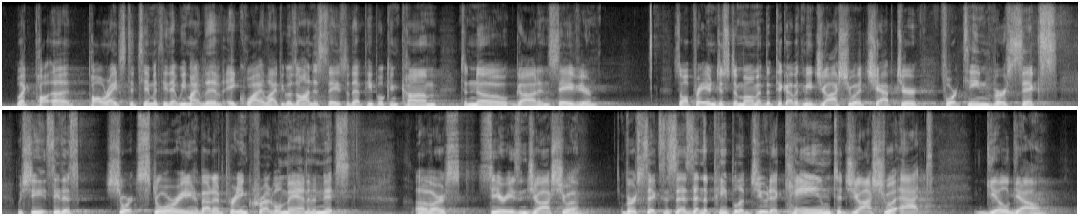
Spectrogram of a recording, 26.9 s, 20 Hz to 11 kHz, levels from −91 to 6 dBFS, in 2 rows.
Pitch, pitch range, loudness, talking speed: 135 Hz, 120-150 Hz, -15 LUFS, 175 wpm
